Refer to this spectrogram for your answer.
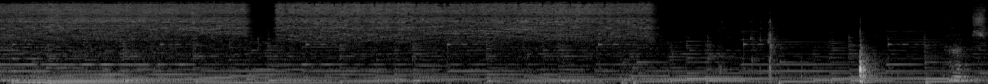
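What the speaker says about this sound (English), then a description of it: "Going to spray this down." A steady hissing spray of water onto French bread dough runs for several seconds, stops briefly, resumes, then cuts off, followed by a few faint handling taps and thuds.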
